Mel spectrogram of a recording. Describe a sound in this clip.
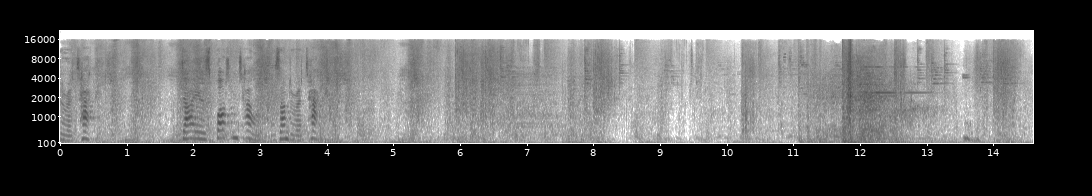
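Magical blasts and weapon clashes crackle in a fast video game battle.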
